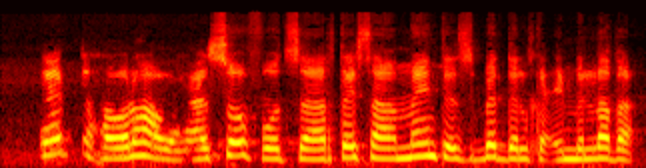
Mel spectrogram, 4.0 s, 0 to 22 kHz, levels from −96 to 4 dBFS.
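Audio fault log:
0.00–0.36 s, other side's voice leaking through: a faint second voice sits under the talker from the very start, very low, somewhere around 35 dB down. It's likely loudspeaker playback that the echo canceller didn't fully strip from the mic.
0.22–0.66 s, speech suppressed in double talk: while that leak overlaps the talker, the voice sinks by up to around 15 dB for roughly a third of a second. Likely the canceller couldn't tell talker from echo and ducked both.
1.03–1.35 s, speech suppressed in double talk: a milder dip, only about 5 dB at worst, lasting a couple of hundred milliseconds. It's likely the same double-talk confusion pulling the talker down.
1.34–1.39 s, other side's voice leaking through: a brief scrap of the far-end voice slips through right as that dip ends, faint at roughly 30 dB below the talker. It's likely residual echo escaping the canceller.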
